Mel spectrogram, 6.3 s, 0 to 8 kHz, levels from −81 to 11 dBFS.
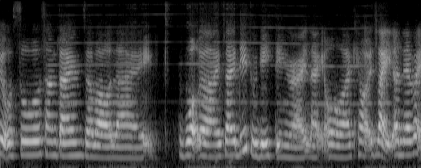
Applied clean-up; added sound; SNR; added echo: neural separator model SepFormer DNS4.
